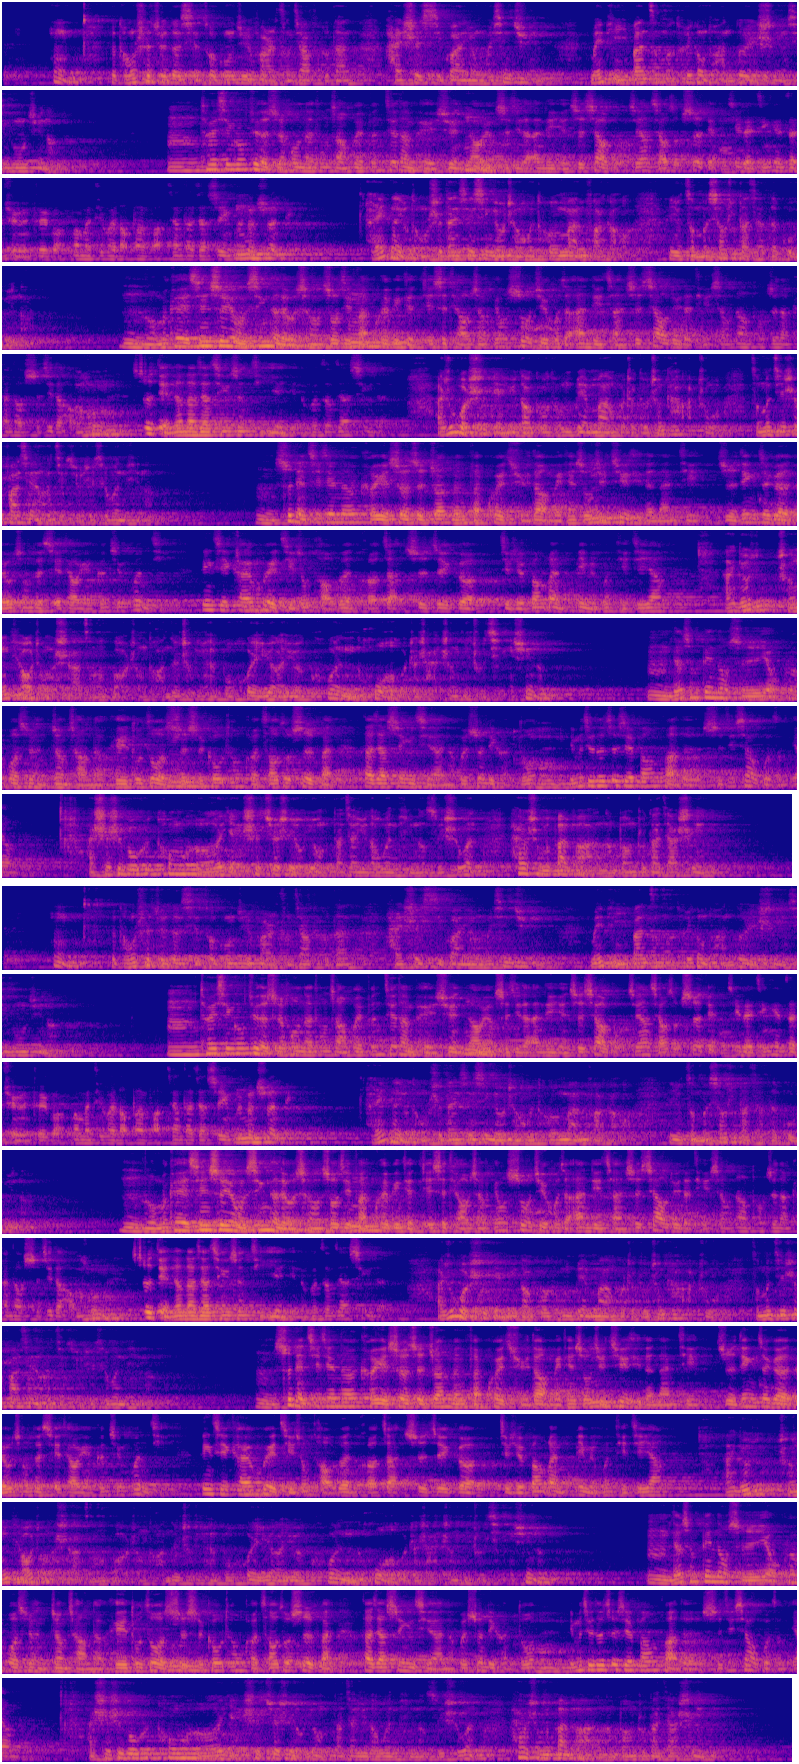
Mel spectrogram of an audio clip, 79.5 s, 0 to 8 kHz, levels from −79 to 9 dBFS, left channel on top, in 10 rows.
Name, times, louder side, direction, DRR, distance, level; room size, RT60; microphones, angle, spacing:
voice 1, 0.5-8.5 12.6-12.8 15.1-15.5 18.2-18.5 19.5-24.1 27.3-27.6 29.0-29.4 32.5-33.0 35.9-41.3 45.6-45.8 47.3-47.6 50.1-50.3 54.7-61.1 65.2-65.5 68.8-69.2 72.1-78.6, equal, 55° left, 2 dB, 2.6 m, -30 dB
voice 2, 9.6-18.7 25.0-32.8 33.2-35.6 42.3-49.4 49.7-54.3 62.1-69.0 69.3-71.8, right 1 dB, 60° right, 2 dB, 2.1 m, -27 dB
24.0 x 20.5 x 9.7 m, 2.7 s
head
